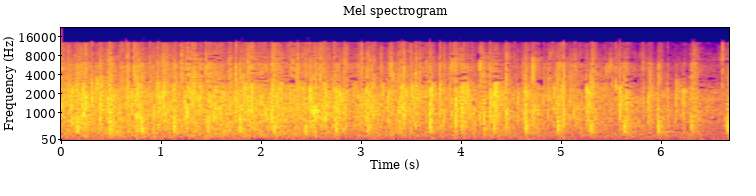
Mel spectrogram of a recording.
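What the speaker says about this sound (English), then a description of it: "Let's please applaud our students, our graduates, and our instructor." Sustained applause from the audience at a 2023 Charter College Wenatchee graduation, honoring graduates and their instructor; loud, continuous crowd clapping with crisp individual claps standing out, tapering slightly at the close.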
